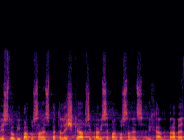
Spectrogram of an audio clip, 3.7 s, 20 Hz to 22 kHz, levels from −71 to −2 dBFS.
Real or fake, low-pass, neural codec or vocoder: real; 14.4 kHz; none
